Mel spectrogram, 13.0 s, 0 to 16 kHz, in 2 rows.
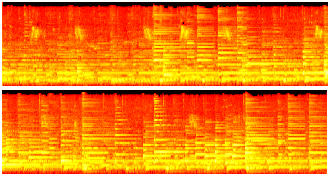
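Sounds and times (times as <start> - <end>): bluegrass band playing: 0.0 - 13.0.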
